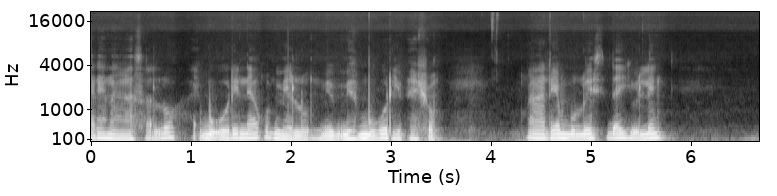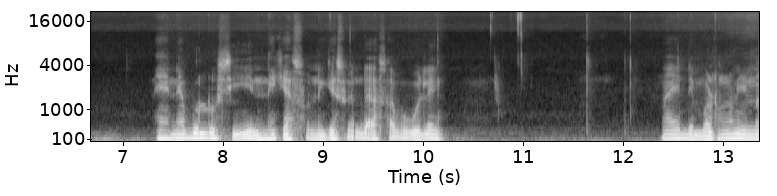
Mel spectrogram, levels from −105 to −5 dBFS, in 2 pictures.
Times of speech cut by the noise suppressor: none

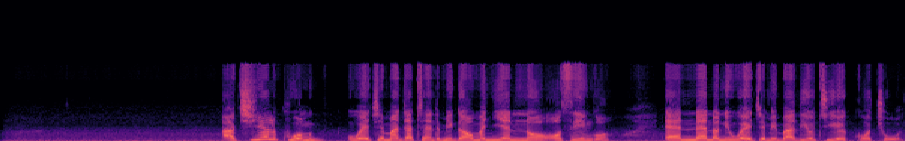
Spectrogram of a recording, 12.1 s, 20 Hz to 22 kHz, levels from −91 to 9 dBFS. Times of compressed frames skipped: none

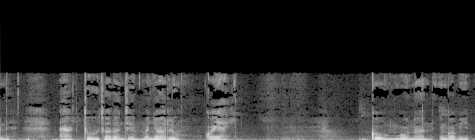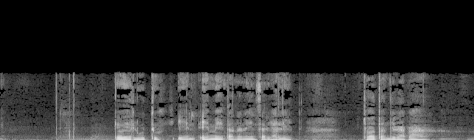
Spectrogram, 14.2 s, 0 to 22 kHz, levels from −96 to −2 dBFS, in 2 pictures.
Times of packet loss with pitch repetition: none

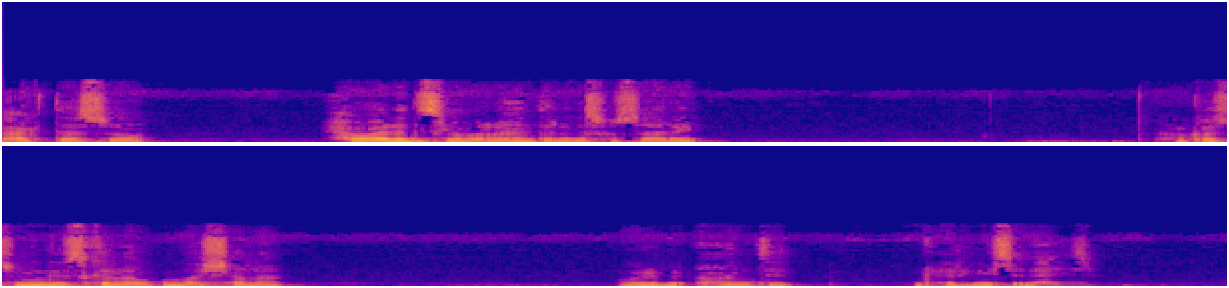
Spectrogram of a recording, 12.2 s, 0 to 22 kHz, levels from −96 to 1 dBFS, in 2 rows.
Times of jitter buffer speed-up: none

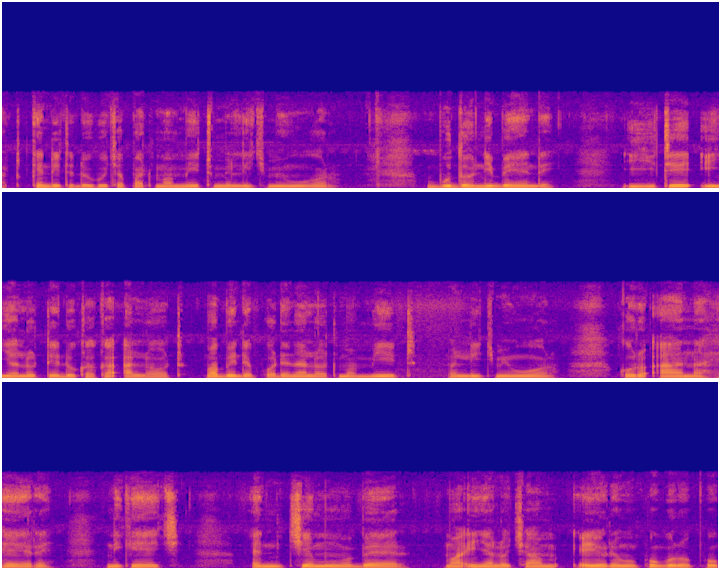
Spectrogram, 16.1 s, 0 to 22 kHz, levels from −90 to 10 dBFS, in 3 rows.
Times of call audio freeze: none

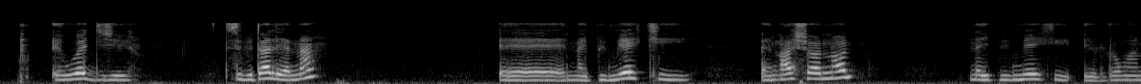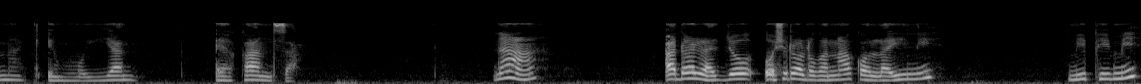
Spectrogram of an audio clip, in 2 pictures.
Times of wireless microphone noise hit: none

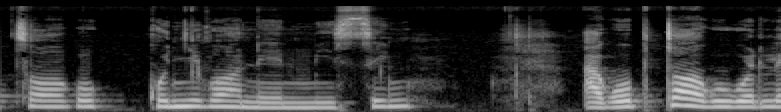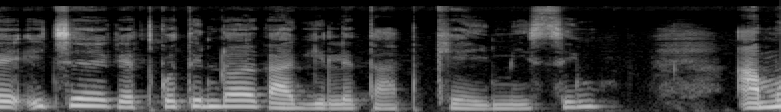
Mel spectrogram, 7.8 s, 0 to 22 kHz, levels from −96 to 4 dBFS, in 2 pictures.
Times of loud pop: none

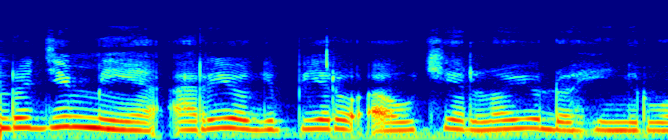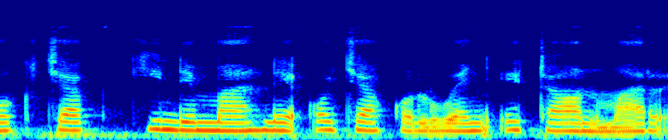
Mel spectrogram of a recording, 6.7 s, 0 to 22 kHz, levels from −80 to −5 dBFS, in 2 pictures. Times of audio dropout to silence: none

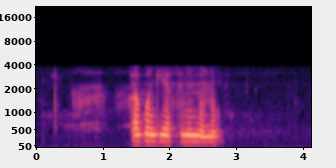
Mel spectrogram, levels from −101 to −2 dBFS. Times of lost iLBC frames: none

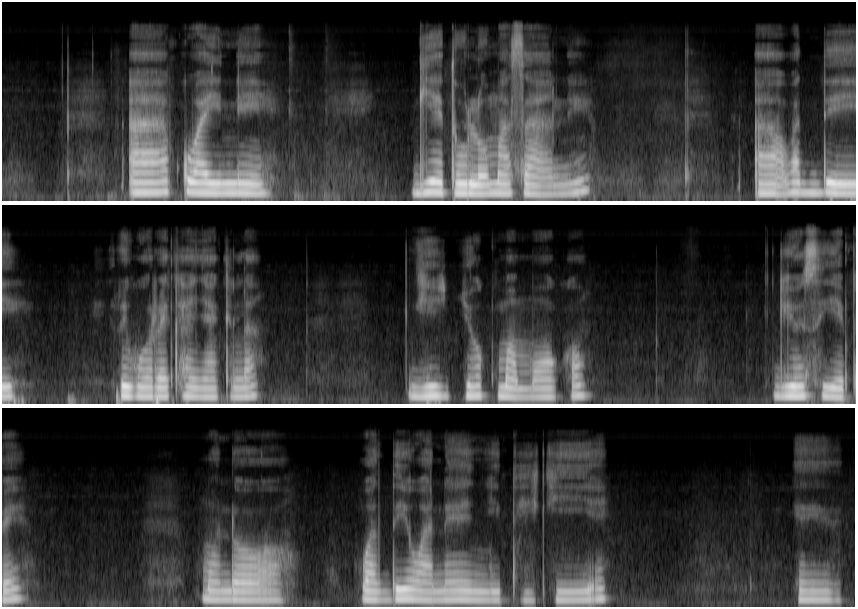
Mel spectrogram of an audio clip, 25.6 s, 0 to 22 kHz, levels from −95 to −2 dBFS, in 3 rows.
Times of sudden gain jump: none

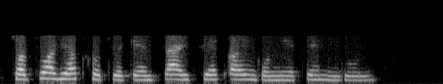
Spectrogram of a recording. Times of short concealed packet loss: none

